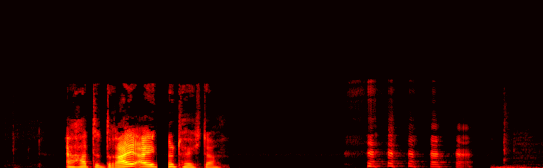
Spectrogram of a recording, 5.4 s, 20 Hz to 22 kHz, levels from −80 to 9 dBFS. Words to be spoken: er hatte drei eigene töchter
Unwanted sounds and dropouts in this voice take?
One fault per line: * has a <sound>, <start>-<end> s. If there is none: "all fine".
* has a dropout, 1.6-1.7 s
* has a laugh, 3.4-4.7 s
